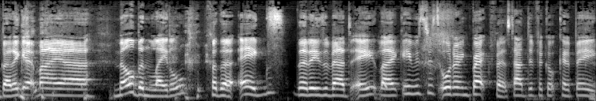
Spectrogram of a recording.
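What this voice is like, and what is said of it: British accent. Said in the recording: “You do have a British accent”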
